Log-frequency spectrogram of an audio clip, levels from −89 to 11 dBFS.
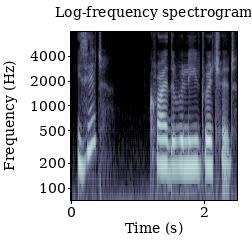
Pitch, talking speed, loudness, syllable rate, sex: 205 Hz, 145 wpm, -15 LUFS, 5.5 syllables/s, female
